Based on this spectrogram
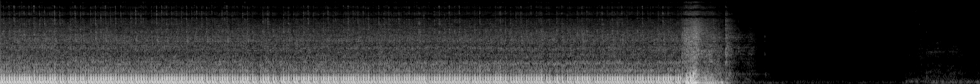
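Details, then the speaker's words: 22-year-old Honda CBR954RR Fireblade (900) revived after sitting for months, with wiring repaired and spark checked: strong, crisp revving with an even firing beat that climbs cleanly and drops off sharply at shutdown. Healthy engine; it earlier backfired and shot flames. "she sounds pretty mean I like that exhaust that's on it"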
